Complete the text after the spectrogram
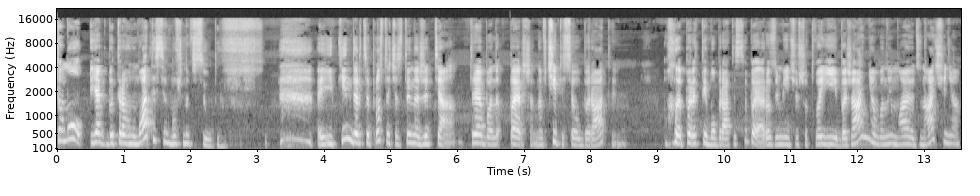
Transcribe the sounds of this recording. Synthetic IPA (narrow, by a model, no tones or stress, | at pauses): t̪ɔmujɐɡbɪt̪ɾɐɦmʊʋɑt̪ɪsʲɐmɔʒnɐwsʲud̪ɪ | it̪ʲind̪ert̪sɛpɾɔst̪ɔt͡ʃɐst̪ɪnɐʒɪtʲːa̰t̪ɾɛbɐpɛrʃɛnɐwt͡ʃɪt̪ɪsʲɐɔbɪɾɑt̪ɪ | ɐlˠɛpeɾed̪̚t̪ɪmɔbɾɑt̪ɪsebɛɾɔzʊmʲijʊt͡ʃɛʃt͡ʃɔt̪ʋɔjibɐʒɑnʲːɐʋɔnɪmɑjʊtʲznɑt͡ʃenʲːɐ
